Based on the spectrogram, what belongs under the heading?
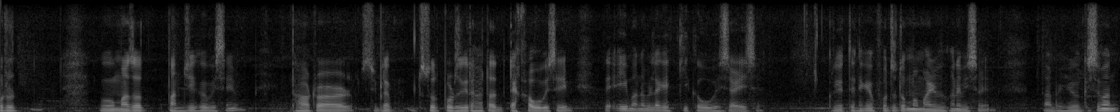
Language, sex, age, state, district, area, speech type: Assamese, male, 45-60, Assam, Morigaon, rural, spontaneous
